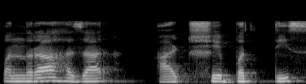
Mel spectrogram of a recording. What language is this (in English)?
Marathi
